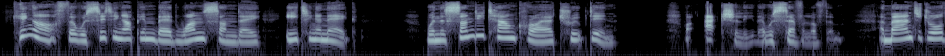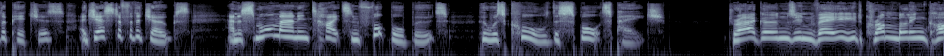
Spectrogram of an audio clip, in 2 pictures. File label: story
